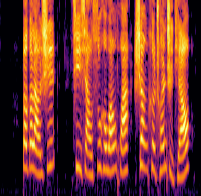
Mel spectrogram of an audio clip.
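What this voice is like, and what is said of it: Sharp, shrill voice. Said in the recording (Chinese): “一个尖尖的声音说”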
